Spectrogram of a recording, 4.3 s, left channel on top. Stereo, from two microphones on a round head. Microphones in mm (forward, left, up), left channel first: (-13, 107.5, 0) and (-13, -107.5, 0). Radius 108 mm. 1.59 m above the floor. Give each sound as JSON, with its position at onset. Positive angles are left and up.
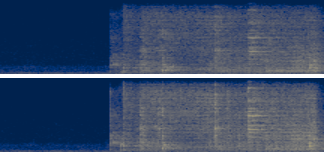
{"t": 1.5, "sound": "frying", "side_deg": -70, "distance_m": 1.0}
